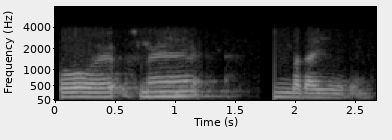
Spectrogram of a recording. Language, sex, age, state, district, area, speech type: Hindi, male, 18-30, Madhya Pradesh, Katni, urban, conversation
